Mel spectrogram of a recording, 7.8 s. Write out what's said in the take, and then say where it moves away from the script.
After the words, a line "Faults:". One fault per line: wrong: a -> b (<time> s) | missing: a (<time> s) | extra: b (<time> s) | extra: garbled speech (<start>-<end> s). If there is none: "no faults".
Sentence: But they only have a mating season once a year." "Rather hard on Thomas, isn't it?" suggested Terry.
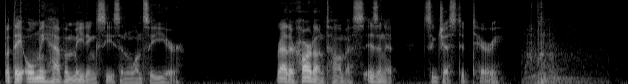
But they only have a mating season once a year." "Rather hard on Thomas, isn't it?" suggested Terry.
Faults:
no faults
